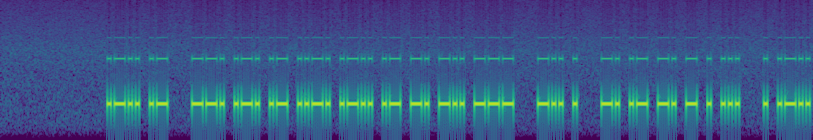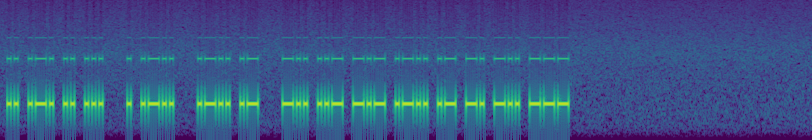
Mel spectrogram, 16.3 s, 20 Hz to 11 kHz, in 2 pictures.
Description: Morse code, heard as a keyed tone, machine-sent, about 34 wpm, 880 Hz. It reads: LA GRAFLANDO DE NANTES ELIRIS EL LA DUKLANDO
